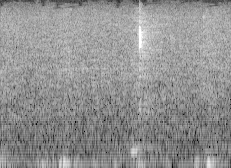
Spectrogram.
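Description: Near silence, with one faint click of a computer mouse button about one and a half seconds in.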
